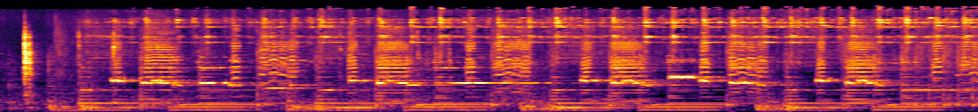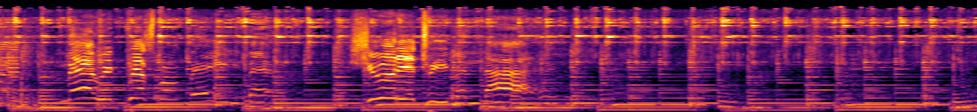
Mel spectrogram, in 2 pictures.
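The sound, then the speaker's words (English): A classic soul Christmas song intro plays loud and full, with a steady bass groove pulsing beneath bright, tinkling instrumental lines and no voices yet. “This is a classic track.”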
